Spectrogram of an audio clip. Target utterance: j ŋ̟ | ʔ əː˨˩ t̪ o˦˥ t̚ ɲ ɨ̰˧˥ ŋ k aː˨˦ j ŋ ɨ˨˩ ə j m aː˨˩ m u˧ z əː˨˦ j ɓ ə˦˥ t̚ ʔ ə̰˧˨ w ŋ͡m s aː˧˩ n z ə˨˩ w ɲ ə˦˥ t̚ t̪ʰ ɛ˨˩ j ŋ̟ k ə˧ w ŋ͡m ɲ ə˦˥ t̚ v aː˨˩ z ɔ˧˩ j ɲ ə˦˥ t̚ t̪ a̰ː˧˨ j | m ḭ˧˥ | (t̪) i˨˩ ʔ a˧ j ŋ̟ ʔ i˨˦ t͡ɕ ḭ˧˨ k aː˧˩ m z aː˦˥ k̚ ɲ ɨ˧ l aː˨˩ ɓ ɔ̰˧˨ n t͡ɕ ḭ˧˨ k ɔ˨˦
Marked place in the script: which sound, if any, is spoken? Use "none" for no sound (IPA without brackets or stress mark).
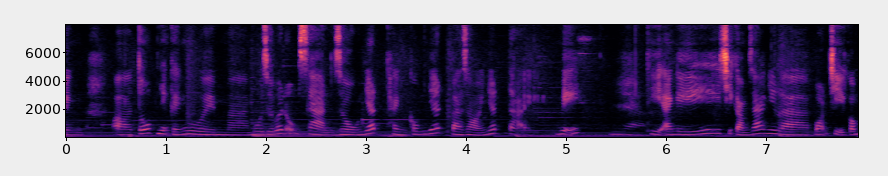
t̪ʰ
